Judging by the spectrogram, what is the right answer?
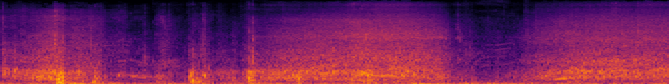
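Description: A heavy cardboard box scraping as it is slid along a cargo van's wooden floor, with a few knocks in the first couple of seconds.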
